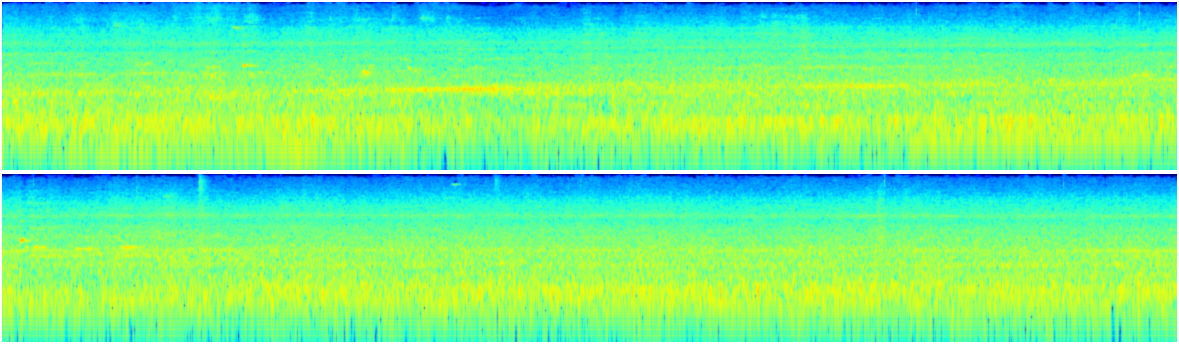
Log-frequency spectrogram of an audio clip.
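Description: An electric train rumbles along at speed, heard from inside a carriage.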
